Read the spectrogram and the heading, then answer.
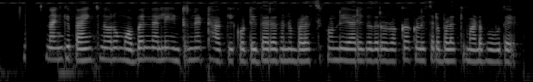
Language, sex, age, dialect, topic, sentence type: Kannada, male, 18-24, Central, banking, question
